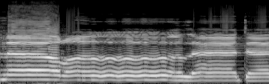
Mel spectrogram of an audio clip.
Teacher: یہاں پر اخفا ہو رہا ہے، آواز کو ناک میں چھپا کر پڑھیں گے۔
